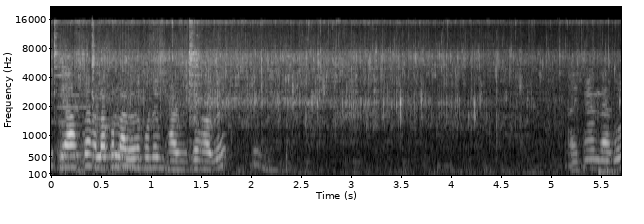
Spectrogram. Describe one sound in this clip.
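A spatula scrapes against a metal pan.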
